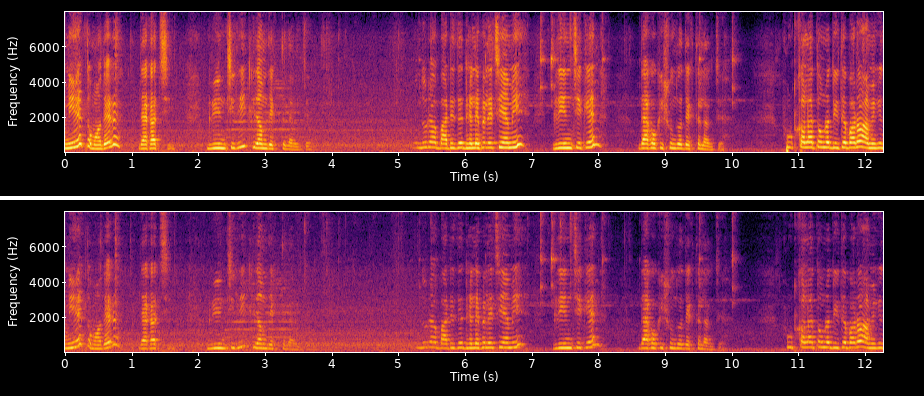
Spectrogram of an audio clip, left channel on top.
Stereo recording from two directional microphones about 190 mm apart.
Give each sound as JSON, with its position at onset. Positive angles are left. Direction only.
{"t": 0.0, "sound": "speech", "side_deg": 65}
{"t": 5.5, "sound": "speech", "side_deg": 65}
{"t": 10.9, "sound": "speech", "side_deg": 60}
